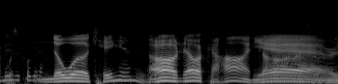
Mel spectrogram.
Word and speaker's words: Kahan: Noah Kahan. Yeah. I think it's just Khan is how he pronounces it.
